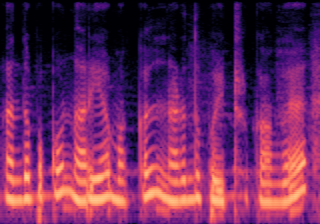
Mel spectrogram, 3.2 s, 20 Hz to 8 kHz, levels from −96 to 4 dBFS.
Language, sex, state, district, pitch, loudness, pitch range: Tamil, female, Tamil Nadu, Nilgiris, 255 Hz, -14 LUFS, 230-285 Hz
